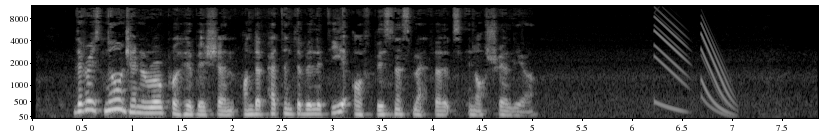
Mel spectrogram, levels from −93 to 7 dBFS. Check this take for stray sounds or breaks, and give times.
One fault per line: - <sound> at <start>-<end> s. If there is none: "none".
- chirp at 6.2-7.1 s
